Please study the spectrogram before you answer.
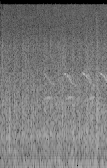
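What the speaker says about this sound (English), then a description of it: "Even though it's pouring rain" Pouring rain on a cold, wet day makes a steady, even hiss throughout, with a few thin bird calls faintly above it.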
